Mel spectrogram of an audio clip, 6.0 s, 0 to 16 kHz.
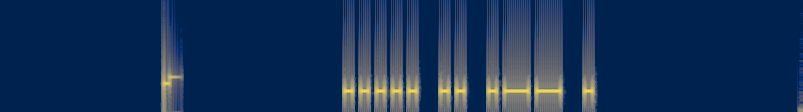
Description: Morse code, heard as a keyed tone, about 20 wpm, 700 Hz. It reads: 5IWE
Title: Four Challenging Letter-Number Combinations 20wpm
